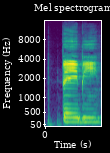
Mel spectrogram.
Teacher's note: trying to say that word baby without any creaky voice so my B at the beginning is actually unvoiced because I'm not a speaker of Armenian the one in the middle is voiced because it's in between two vowels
